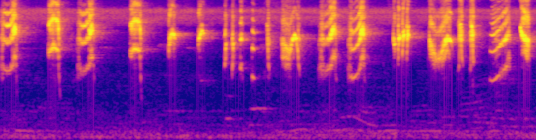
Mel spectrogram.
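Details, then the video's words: Long-tailed shrike song built from imitations of other birds. Varied high notes, some hooked and slurred downward, some short clicks and buzzy bursts, come in uneven bursts with brief pauses between them. "MERDU SUARANYA, BISA MENIRUKAN SEGALA SUARA JENIS BURUNG | CENDET FULL MATERI"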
